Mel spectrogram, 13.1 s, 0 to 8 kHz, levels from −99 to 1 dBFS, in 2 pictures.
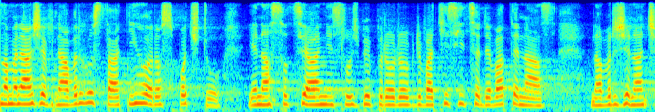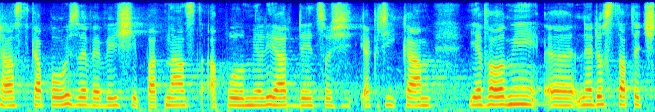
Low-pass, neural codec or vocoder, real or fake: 7.2 kHz; none; real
